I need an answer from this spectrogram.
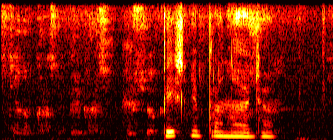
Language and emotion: Russian, sad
